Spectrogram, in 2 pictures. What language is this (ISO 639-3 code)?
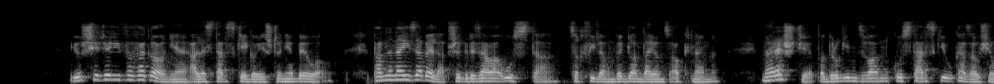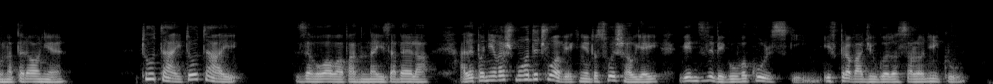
pol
